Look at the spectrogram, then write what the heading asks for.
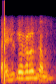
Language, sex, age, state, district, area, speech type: Assamese, male, 30-45, Assam, Nagaon, rural, conversation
